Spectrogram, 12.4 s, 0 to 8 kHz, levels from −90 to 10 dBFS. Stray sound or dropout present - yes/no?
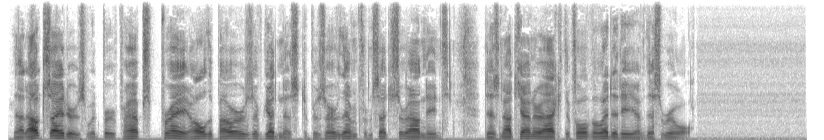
no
